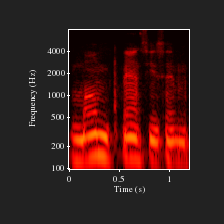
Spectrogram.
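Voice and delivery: ordinary delivery, nothing marked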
